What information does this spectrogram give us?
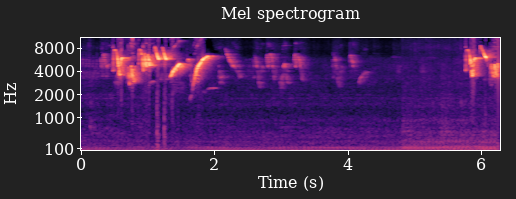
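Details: Lure song of a yellow-fronted canary, meant to provoke rivals. An energetic phrase of high chirps and sweeping, slurred notes is followed by quieter scattered notes, a pause with a low background hum, then a fresh loud burst at the end.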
